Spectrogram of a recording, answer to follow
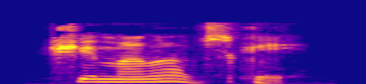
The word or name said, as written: szymanowski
